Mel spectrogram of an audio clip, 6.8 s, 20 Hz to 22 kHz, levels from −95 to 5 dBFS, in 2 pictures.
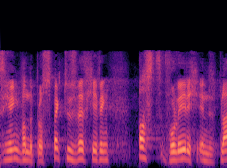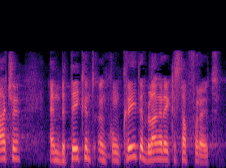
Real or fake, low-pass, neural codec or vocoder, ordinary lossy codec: fake; 7.2 kHz; codec, 16 kHz, 6 kbps, DAC; MP3, 48 kbps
